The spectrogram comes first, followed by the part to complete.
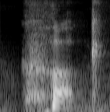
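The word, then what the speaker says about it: Koch: Hague Alexei Alexei Alexei of Cheney and Christina cook is how you pronounce her last name they took an expedited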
